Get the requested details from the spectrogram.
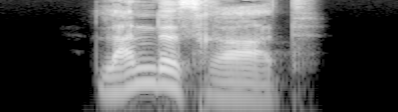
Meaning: a state minister
- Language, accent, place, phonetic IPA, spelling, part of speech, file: German, Germany, Berlin, [ˈlandəsˌʁaːt], Landesrat, noun, De-Landesrat.ogg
